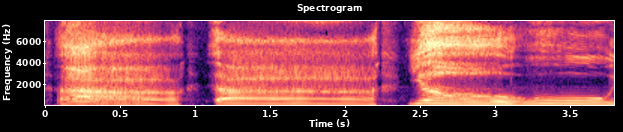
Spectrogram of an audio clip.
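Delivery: high, hammed-up hollering of nonsense; playful mock holler; mock yelling. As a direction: imitate a coworker yelling at nothing. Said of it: "He be yelling and stuff".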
